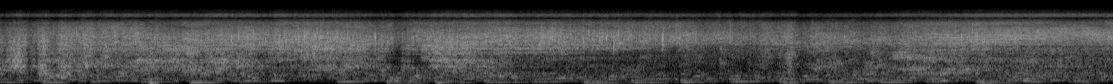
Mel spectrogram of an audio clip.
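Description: Water runs steadily from a tap with a constant hissing rush while Border Collies are washed, close and loud, continuing throughout without pause.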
